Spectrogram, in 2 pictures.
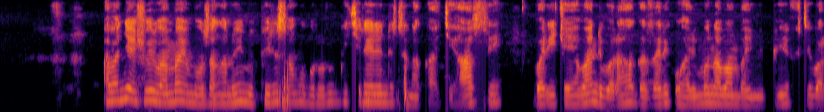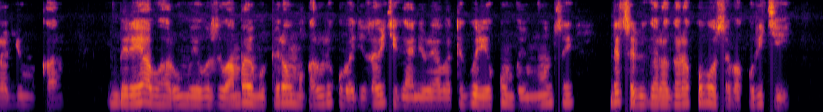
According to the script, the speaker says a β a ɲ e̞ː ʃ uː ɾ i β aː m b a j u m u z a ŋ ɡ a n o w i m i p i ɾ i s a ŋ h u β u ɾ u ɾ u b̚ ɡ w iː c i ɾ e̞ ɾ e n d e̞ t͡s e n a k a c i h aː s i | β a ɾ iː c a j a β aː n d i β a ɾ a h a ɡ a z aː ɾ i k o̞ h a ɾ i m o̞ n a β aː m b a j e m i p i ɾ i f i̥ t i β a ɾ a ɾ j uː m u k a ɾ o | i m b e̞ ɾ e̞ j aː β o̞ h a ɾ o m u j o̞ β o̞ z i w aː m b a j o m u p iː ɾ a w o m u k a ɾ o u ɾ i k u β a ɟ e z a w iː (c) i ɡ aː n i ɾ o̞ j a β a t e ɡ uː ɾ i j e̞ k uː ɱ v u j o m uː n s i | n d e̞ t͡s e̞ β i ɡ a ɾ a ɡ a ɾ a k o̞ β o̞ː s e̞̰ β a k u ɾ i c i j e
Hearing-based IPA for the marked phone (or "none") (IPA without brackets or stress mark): c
